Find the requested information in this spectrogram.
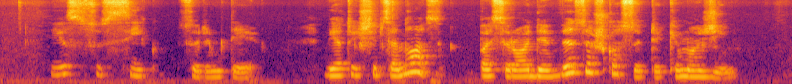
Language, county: Lithuanian, Kaunas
